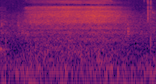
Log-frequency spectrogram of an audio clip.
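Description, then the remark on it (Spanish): A single long, airy inhale drawn slowly through the mouth, swelling and fading over about a second and a half, with no talking: a deep breath taken during a guided breathing exercise. “Toma una profunda respiración”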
